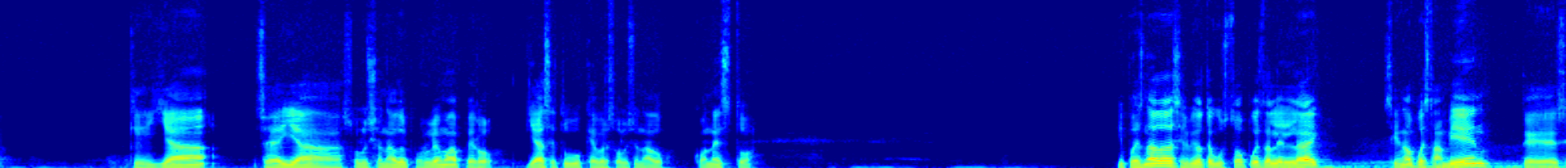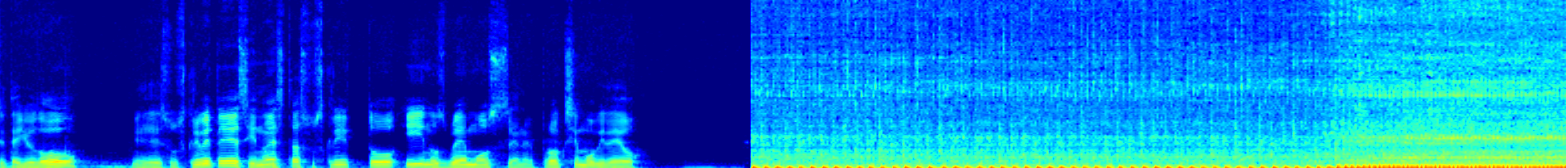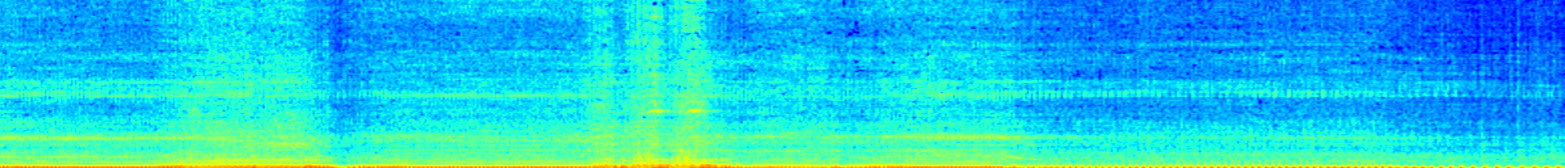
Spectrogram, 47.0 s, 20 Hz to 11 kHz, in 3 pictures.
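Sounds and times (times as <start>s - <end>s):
engine idling and revving: 23.2s - 46.9s.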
